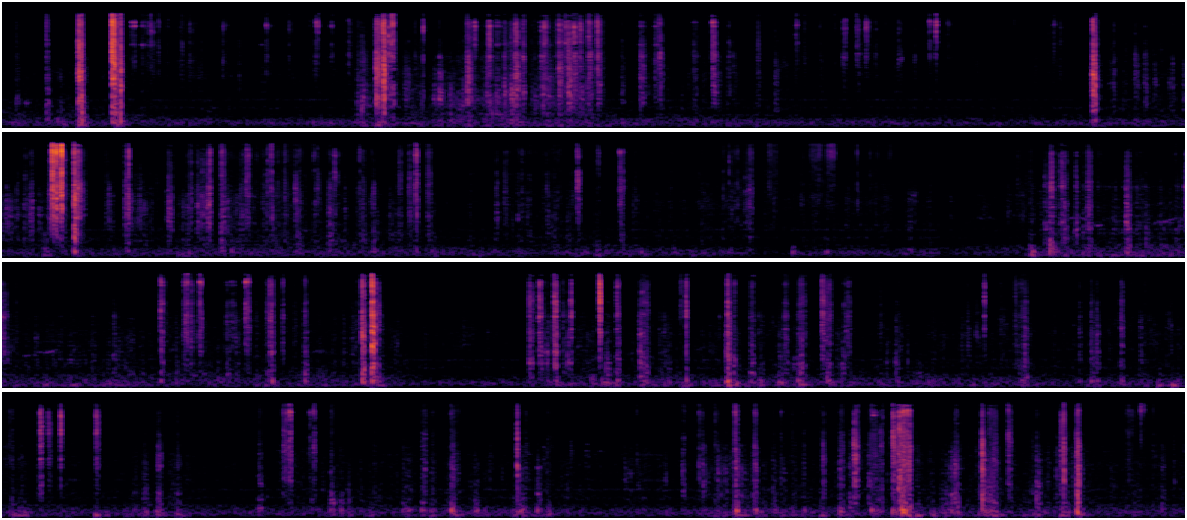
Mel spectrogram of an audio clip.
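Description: Metal clinking, knocking and scraping from hand work on steel electrical panel boxes, as knockouts are opened and cable connectors and the service cable are fitted. Sharp clicks come at irregular intervals over a low handling rumble.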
